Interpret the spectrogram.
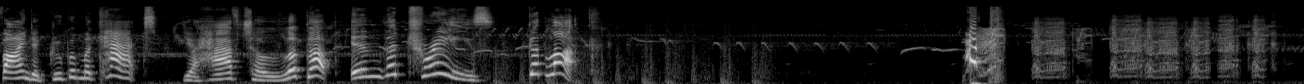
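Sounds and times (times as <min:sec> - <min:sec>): quick falling chirps: 0:04.6 - 0:07.9, 0:09.6 - 0:13.0
cartoon puppy bark: 0:09.6 - 0:10.1
repeated croaks: 0:09.6 - 0:13.0.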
